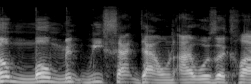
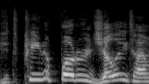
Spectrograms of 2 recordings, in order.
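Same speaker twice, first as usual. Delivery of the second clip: high-pitched yell, like a whole crowd hollering; 8 semitones higher than usual. Retelling what everyone yelled on seeing a banana costume: imitating people yelling. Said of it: "everyone just started yell-, yelling".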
